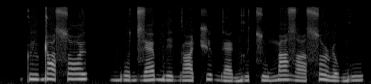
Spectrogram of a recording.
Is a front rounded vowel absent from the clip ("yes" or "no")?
no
